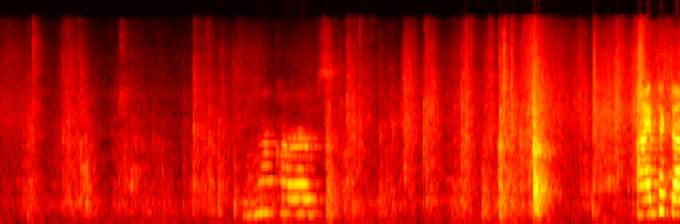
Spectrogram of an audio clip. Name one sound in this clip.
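Packages and boxes rustle and clatter.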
